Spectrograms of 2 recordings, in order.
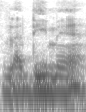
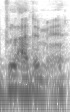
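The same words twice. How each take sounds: First: The stress is on a later syllable. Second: The stress is on the first syllable. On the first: This is the preferred Russian way. The speaker calls it right. "is the preferred Russian" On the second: This is the usual English way. The speaker calls it wrong. "in English we tend to put the stress on the first syllable"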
